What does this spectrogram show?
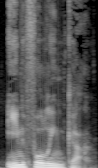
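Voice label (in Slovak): "infolinka", Slovak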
